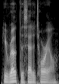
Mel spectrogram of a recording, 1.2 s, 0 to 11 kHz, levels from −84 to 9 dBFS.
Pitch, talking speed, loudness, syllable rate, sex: 95 Hz, 200 wpm, -19 LUFS, 7.3 syllables/s, male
